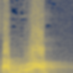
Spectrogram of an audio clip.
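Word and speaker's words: سبورة: Nah, sekarang yang saburoh. Nah, ini yang saburoh. Saburoh sama juga, ini juga namanya tak marbutoh. Sama juga ini dibacanya apa? Ini dibacanya ha, saburoh, roh, roh, gitu ya teman-teman.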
